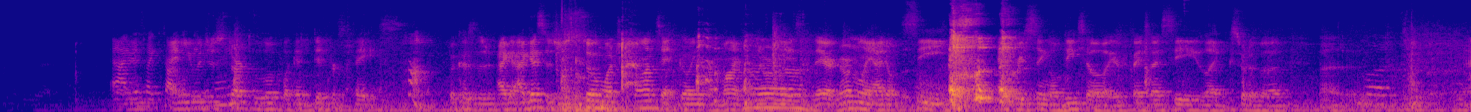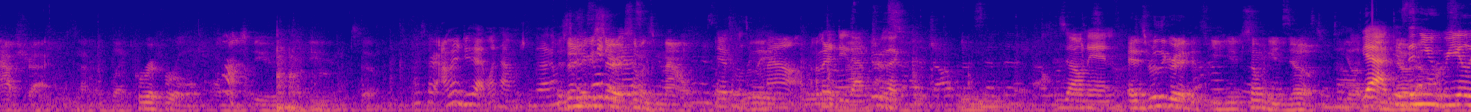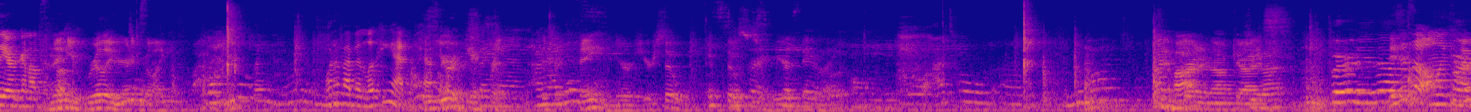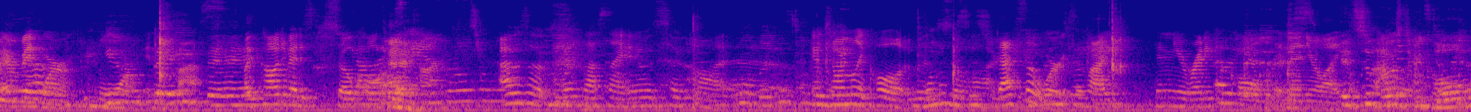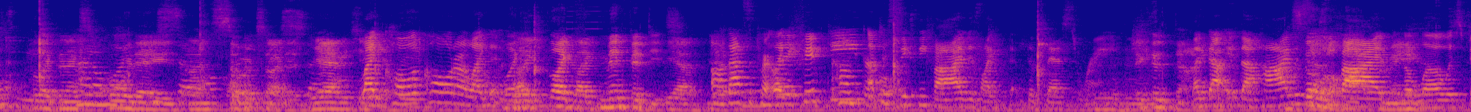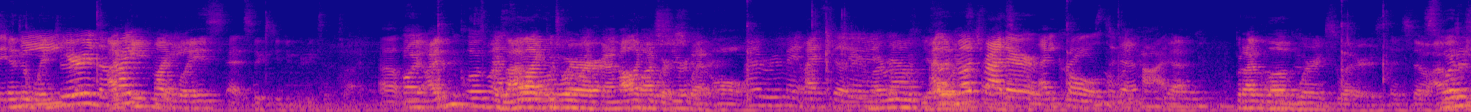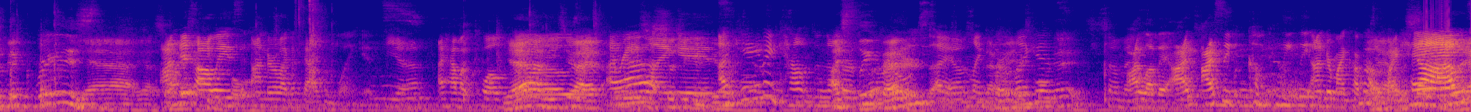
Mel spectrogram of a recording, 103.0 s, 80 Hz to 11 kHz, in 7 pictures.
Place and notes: Appalachian State University, Boone, NC, USA - audio documentary class people gathering chatting
This is students chatting in the ASU CI4860 Audio Documentary class before class begins.
24 September 2015, 15:15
